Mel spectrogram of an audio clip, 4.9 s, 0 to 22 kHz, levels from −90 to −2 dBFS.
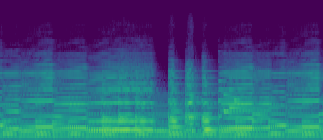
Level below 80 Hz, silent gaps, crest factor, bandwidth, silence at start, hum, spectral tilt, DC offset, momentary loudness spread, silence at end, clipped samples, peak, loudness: -64 dBFS; none; 14 dB; 8 kHz; 0 s; none; -8 dB/octave; under 0.1%; 5 LU; 0 s; under 0.1%; -16 dBFS; -31 LUFS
